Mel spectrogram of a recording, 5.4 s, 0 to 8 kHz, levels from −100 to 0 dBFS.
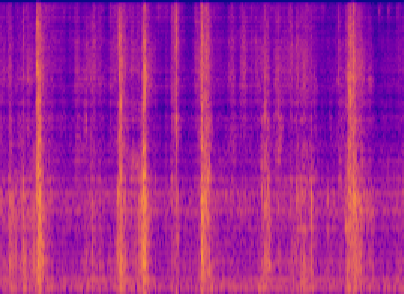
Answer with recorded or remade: remade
